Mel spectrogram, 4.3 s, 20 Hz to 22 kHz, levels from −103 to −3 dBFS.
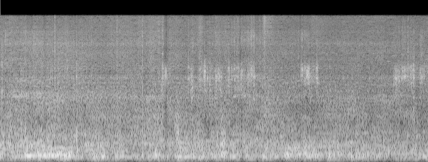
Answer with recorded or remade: remade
